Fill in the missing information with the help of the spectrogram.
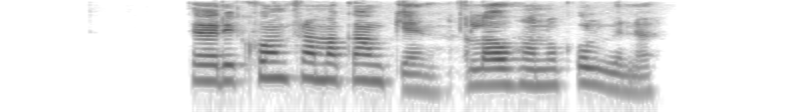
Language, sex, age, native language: Icelandic, female, 40-49, Icelandic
